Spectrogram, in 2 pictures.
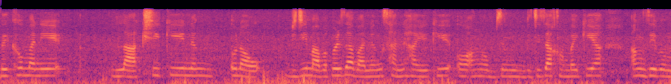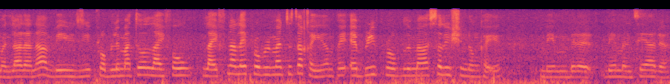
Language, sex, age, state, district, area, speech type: Bodo, female, 18-30, Assam, Kokrajhar, rural, spontaneous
